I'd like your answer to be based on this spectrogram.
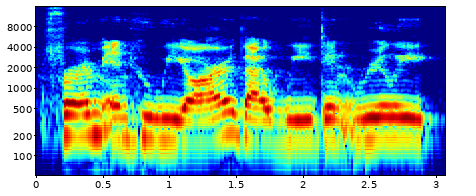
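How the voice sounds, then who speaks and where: A young woman in her twenties speaks in casual, heartfelt conversation. Her voice sits a touch low, and she talks earnestly, looping through fillers as she opens up. She is reflective and sincere. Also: fairly even intonation, slow pace. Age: 20s. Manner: earnest, filler-heavy, tearful in places. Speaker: co-host of a couple's channel. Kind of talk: casual testimony chat.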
